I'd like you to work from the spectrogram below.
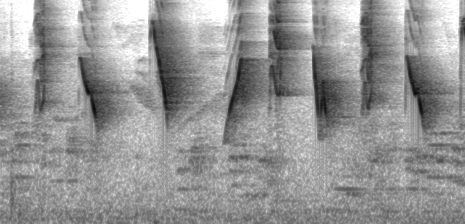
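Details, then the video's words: Live recording of a red-cowled cardinal calling for a female, singing steadily: bright downslurred and upswept whistles, seven or eight phrases in under five seconds. "Galo da campina cantando muito chamando femia gravado ao vivo"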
